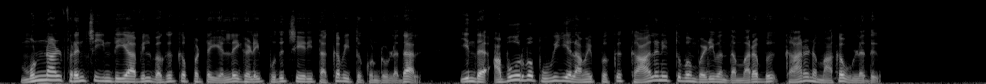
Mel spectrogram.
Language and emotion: Tamil, neutral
